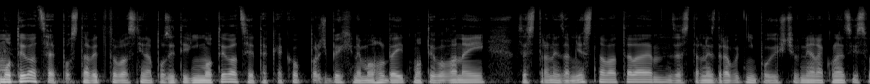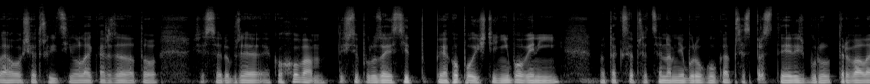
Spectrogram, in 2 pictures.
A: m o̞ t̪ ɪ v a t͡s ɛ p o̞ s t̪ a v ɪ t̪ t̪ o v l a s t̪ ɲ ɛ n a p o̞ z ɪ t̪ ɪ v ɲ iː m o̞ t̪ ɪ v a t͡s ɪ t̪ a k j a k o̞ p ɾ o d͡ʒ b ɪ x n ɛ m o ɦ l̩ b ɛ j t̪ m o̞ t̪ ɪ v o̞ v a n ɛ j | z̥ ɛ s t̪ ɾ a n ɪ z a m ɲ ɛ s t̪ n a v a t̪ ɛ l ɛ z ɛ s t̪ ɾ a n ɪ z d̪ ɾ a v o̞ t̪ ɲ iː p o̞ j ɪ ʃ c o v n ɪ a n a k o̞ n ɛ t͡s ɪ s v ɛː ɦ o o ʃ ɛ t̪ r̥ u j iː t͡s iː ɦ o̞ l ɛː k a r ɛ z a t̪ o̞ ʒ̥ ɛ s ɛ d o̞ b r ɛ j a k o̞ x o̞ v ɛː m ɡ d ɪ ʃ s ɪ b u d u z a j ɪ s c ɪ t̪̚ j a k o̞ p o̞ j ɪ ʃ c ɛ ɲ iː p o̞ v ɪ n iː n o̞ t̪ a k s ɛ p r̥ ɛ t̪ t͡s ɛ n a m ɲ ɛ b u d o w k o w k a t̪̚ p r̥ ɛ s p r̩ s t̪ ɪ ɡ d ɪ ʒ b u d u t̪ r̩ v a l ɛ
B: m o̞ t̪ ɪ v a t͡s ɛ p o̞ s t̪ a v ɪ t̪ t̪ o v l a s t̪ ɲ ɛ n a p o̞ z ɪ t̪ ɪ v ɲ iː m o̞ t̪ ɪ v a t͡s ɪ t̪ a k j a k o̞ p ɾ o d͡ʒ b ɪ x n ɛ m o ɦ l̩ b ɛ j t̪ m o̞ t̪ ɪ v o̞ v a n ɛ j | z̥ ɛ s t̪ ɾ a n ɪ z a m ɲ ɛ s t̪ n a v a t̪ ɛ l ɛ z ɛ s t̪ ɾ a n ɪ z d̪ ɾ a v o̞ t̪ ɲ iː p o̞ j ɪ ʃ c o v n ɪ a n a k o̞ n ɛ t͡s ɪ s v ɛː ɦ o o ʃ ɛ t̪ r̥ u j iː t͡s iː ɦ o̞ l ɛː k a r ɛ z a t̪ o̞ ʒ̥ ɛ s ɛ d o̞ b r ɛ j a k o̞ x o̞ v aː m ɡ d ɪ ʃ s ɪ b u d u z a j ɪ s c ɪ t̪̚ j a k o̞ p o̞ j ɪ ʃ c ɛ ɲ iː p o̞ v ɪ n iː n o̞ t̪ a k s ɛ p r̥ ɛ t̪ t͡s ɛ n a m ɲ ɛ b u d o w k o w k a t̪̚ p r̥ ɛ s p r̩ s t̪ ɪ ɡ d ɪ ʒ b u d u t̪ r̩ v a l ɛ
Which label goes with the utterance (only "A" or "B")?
B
